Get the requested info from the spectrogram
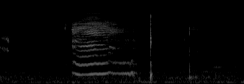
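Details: A cat's single clear meow, rich and harmonic, holding a steady pitch for about half a second before fading. A sharp click and a fainter tap follow in an otherwise quiet room.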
